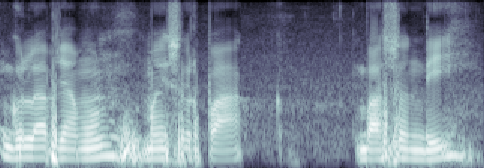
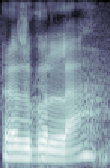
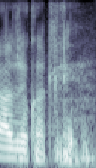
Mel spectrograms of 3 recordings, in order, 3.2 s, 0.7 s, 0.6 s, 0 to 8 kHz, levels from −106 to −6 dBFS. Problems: constant background noise, continuous background conversations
